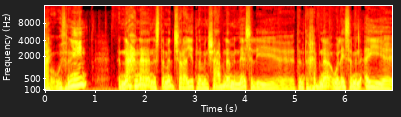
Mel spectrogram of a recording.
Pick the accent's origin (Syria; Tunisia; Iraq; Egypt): Tunisia; نتكلم تونسي، حتى كي أنا الداخل ونخاطب في الخارج نخاطبه كتونسي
